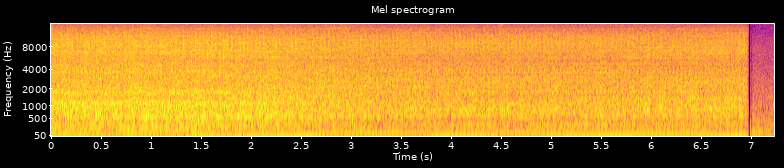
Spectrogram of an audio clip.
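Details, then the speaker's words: 2012 Chevrolet Spin at idle: rapid light ticking, three or four per second, that the owner described as a loose, tinny knock. It is the canister purge solenoid, and the sound stops when the solenoid is disconnected. "Mas o barulho tá vindo daqui, ó. Da eletroválvula de canister."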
